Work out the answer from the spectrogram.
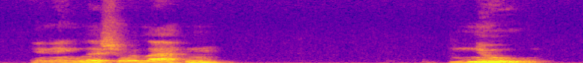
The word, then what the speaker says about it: nu: in english or latin nu it's pronounced with the classical n sound so you're going to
